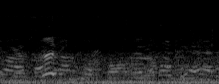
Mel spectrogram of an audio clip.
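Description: Indistinct voices of spectators and players calling out during a soccer match, one louder shout about half a second in, over a steady low rumble.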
